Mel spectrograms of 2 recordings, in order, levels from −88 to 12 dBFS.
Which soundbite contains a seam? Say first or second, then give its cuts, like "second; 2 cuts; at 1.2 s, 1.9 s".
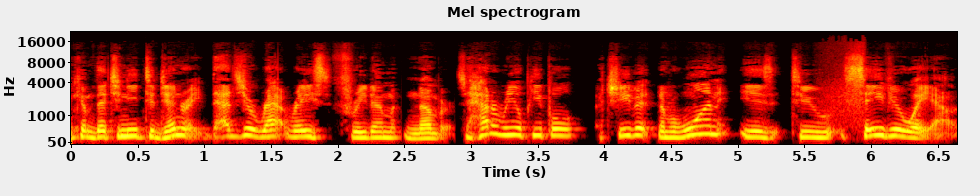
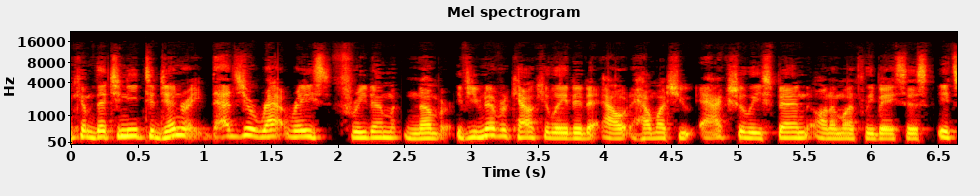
second; 1 cut; at 2.9 s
